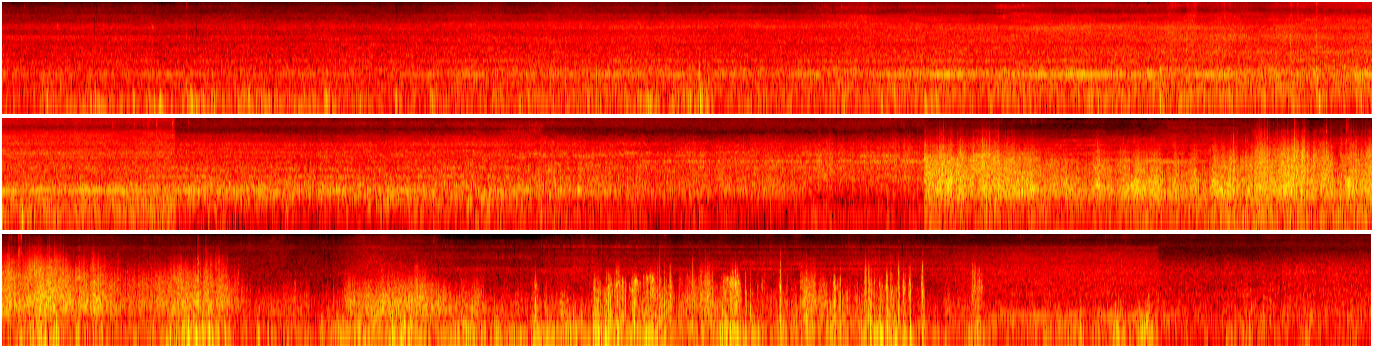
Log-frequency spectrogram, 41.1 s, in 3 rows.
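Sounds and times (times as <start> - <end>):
train rumbling: 0.0 - 41.0
train whine: 0.0 - 41.0
loud rushing noise: 13.7 - 39.0.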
